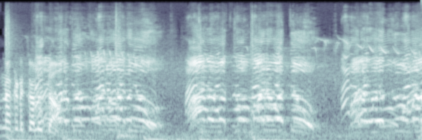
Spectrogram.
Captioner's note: belligerent sloganeering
